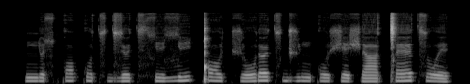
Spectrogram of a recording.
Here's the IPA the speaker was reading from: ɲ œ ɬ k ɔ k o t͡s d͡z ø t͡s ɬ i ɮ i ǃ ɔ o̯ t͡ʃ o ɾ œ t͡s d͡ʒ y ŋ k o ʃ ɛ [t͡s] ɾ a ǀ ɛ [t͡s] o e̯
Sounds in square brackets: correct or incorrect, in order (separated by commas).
incorrect, correct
